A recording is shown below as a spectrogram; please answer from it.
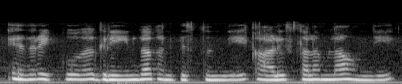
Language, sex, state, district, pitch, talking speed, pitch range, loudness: Telugu, male, Telangana, Hyderabad, 220 Hz, 120 wpm, 210-230 Hz, -13 LUFS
